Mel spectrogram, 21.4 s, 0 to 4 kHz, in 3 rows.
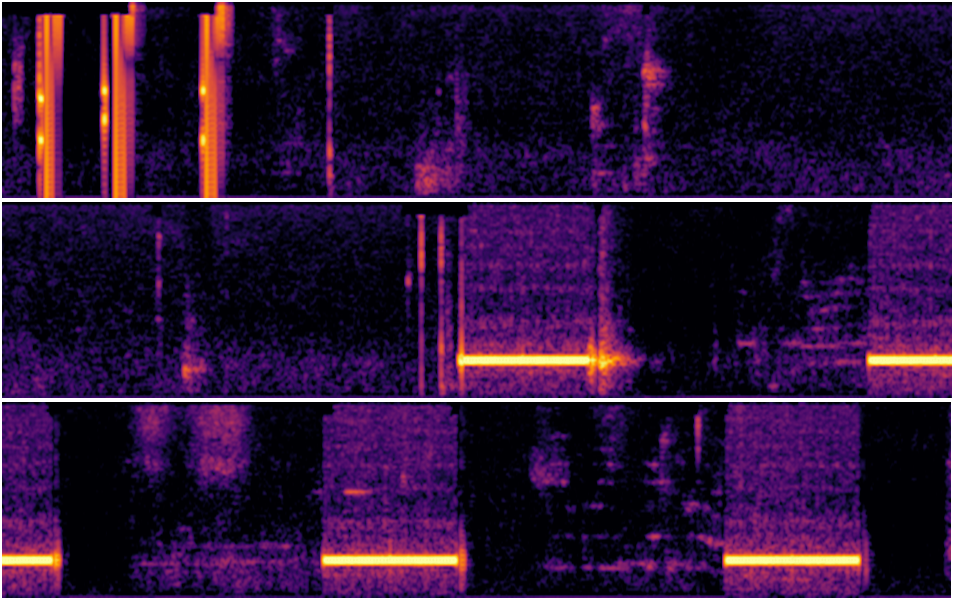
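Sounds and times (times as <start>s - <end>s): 
telephone line beeps while a call is transferred: 10.6s - 11.6s, 13.6s - 14.7s, 16.7s - 17.7s, 19.7s - 20.7s.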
